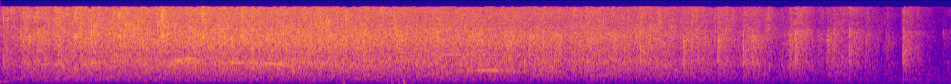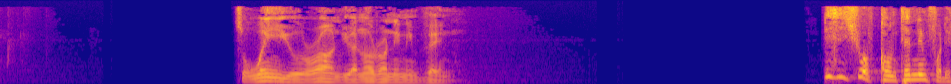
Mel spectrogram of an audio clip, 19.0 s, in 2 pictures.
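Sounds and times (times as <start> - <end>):
audience applause: 0.0 - 9.8
speech: 11.9 - 14.1, 18.1 - 19.0.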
